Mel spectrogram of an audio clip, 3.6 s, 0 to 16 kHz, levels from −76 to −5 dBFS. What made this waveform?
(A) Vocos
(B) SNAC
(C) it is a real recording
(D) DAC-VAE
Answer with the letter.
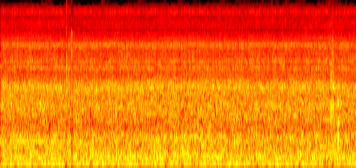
C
